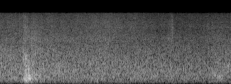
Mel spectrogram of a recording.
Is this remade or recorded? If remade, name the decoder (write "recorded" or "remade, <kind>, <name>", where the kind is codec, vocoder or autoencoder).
recorded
